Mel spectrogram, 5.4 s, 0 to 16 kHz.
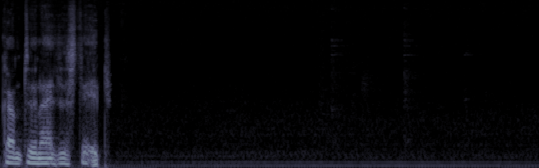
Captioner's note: pauses 8 seconds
